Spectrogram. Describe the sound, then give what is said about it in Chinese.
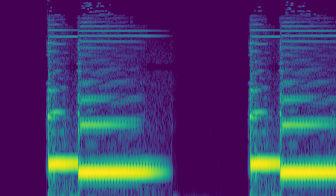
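A doorbell at a home's front door sounds twice, each ring a clear two-note ding-dong chime with sustained bright tones. The first chime fades out, a short silence follows, then the second begins. “门铃响了，他有些不耐烦地起身。”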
